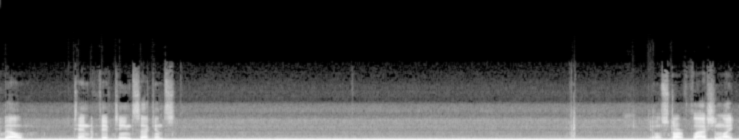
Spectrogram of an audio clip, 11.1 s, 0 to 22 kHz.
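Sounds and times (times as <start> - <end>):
engine rumble: 0.0 - 11.0.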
